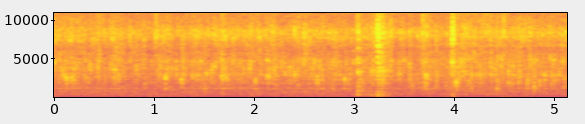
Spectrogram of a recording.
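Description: Green chillies and curry leaves fry in a pan with a soft, constant sizzle and crackle, a few sharper pops and stirring scrapes breaking through near the end, heard close but fairly quiet.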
